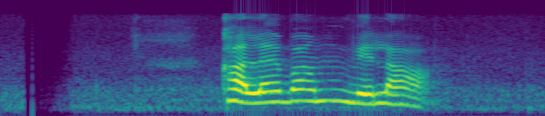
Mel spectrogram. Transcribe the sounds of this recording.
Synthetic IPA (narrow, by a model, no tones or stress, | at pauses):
kaləʋamʋelaː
